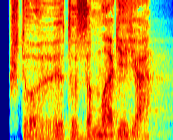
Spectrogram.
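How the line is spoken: Roared, dark god. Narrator (Russian): проревел темный бог

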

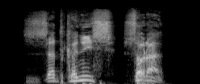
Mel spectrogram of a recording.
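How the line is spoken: Barked. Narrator (Russian): рявкнул Дэйчи

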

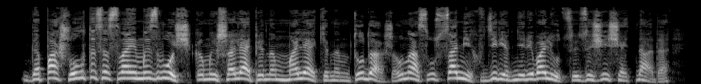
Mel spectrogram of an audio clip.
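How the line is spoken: Shouting. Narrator (Russian): крикнула Екатерина Степановна

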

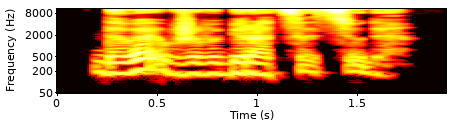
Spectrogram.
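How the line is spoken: Hoarse mutter. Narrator (Russian): хрипло пробормотал он

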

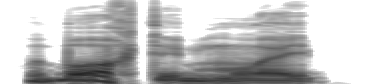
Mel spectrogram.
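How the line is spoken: Muttered. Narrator (Russian): пробормотал он

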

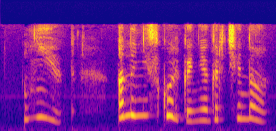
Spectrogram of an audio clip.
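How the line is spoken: Excited interruption. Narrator (Russian): Взволнованно перебила ее Поллианна

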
